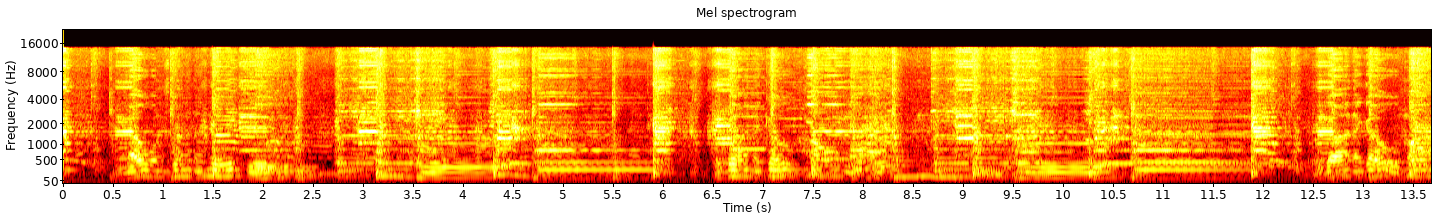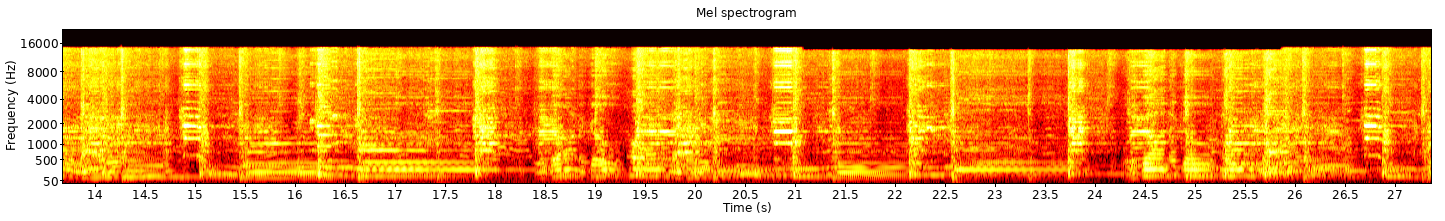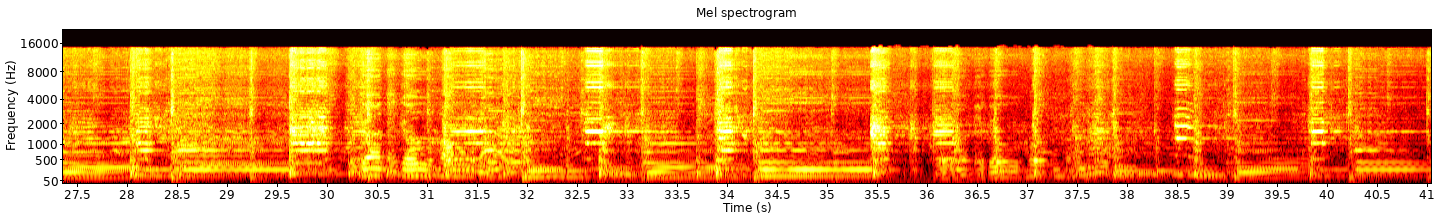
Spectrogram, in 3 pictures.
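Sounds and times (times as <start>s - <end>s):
live rock band instrumental: 0.0s - 41.0s.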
